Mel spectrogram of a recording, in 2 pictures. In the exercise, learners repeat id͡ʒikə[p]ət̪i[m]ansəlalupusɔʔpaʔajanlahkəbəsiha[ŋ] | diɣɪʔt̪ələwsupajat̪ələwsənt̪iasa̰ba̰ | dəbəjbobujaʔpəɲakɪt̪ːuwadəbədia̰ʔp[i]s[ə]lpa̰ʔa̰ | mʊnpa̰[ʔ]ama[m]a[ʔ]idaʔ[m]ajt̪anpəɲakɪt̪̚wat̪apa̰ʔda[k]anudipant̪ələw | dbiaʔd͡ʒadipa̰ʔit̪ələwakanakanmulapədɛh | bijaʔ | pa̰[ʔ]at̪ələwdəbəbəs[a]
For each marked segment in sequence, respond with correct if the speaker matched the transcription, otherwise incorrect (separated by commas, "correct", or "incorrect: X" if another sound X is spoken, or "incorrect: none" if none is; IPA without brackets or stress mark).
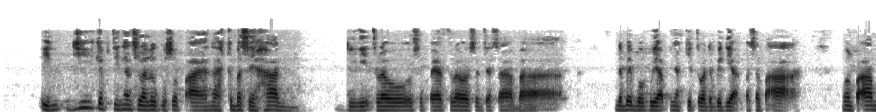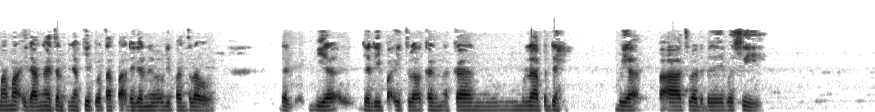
correct, incorrect: ŋ, incorrect: n, incorrect: a, incorrect: a, correct, correct, correct, incorrect: ŋ, incorrect: ɡ, correct, incorrect: i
